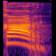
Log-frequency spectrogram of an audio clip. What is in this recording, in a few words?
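"кар", Komi, female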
